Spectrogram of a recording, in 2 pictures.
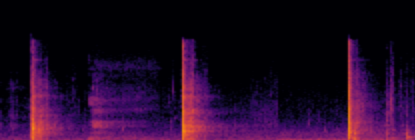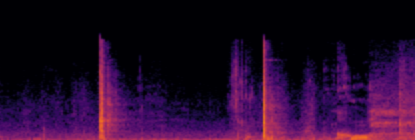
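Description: Sledgehammer driving a wooden stake into the ground: five heavy blows, evenly spaced about a second and a quarter apart.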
